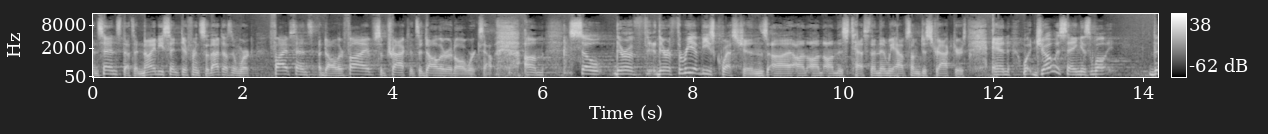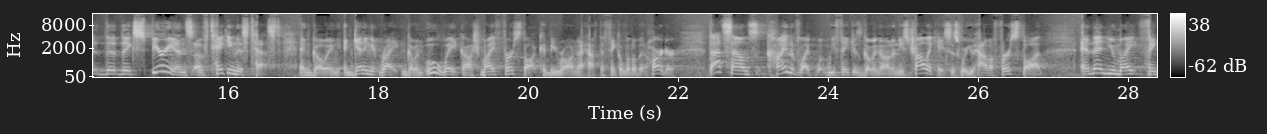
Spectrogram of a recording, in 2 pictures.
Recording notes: Recording of a lecture delivered on November 11, 2011. As part of the Formal Lecture Series.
